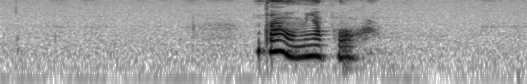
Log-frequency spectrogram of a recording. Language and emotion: Russian, sad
